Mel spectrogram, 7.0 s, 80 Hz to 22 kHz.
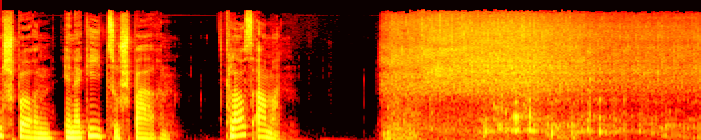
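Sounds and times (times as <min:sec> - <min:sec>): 
speech: 0:00.0 - 0:02.9, 0:03.8 - 0:04.1
water running from a tap: 0:03.8 - 0:07.0.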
